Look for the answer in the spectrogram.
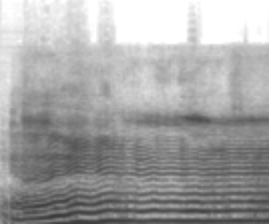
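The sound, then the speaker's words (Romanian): A voice imitates the buzz of a mosquito with a lot of testosterone, a deep, steady droning hum, held loud for about three seconds without a break. “Ăsta e țânțarul de testosteron, de fapt. Așa face țânțarul de testosteron.”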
